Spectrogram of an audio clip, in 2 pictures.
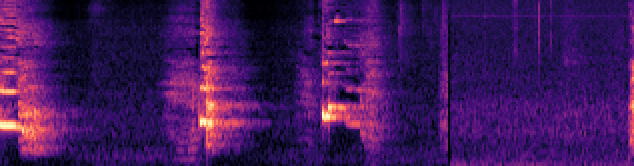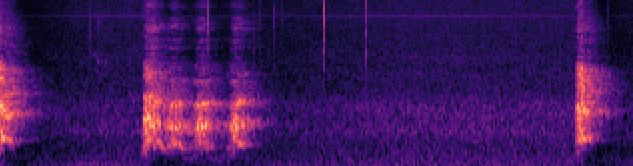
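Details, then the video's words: Rhodesian Ridgeback, a heavy-barking breed, barking when told to bark: deep single woofs and short double barks spaced by pauses of a second or more, with a quiet room hum between them. "Rhodesian Ridgeback Barking. How To Make Your Dog Bark"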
